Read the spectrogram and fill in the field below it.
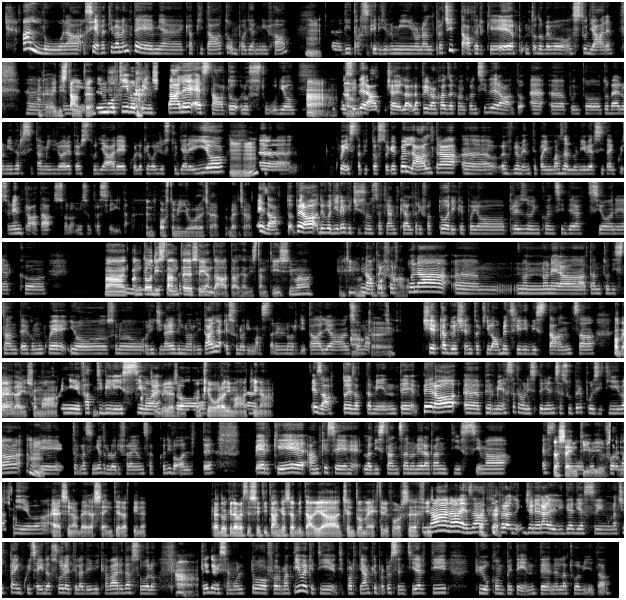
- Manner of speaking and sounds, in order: chuckle; other background noise; "cioè" said as "ceh"; tapping; unintelligible speech; "Cioè" said as "ceh"; chuckle; "proprio" said as "propio"
- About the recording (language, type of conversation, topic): Italian, podcast, Che cosa consideri prima di trasferirti in un’altra città?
